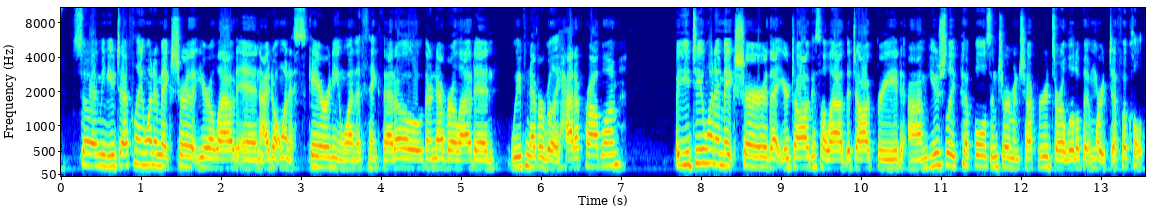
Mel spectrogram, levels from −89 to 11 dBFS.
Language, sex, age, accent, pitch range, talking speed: English, female, 20-39, American, 180-225 Hz, 265 wpm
